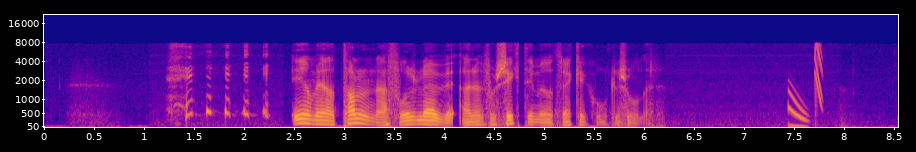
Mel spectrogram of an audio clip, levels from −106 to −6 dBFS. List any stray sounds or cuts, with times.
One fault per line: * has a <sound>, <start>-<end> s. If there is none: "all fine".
* has a laugh, 1.2-2.3 s
* has a chirp, 7.4-7.8 s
